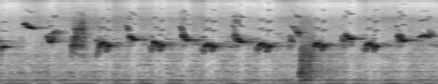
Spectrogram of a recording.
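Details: Greater green leafbird (Chloropsis sonnerati), a competition-ready bird, sings a fast, varied run of clear whistled and chattering notes, about two phrases a second, with some low background hum.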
